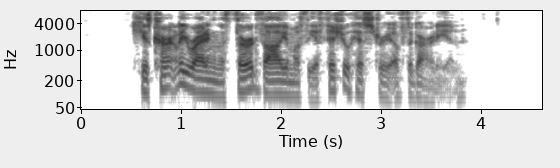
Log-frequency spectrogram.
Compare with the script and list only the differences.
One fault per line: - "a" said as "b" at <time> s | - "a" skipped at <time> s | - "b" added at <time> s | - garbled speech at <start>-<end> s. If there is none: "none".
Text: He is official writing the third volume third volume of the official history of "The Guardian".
- "official" said as "currently" at 0.7 s
- "third volume" skipped at 2.1 s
